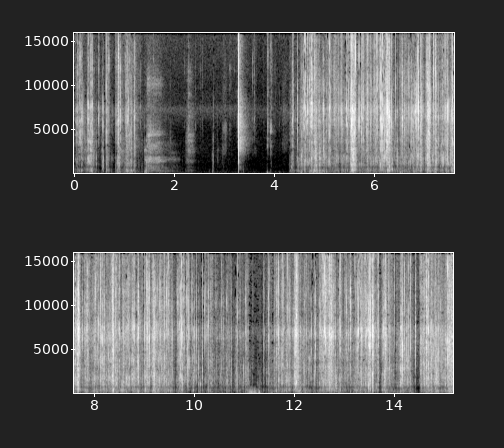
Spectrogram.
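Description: Grey plastic poly mailer crinkling and being torn open by hand. There is a quiet spell with a single sharp click about three seconds in, then a long stretch of continuous rustling and crinkling of plastic.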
